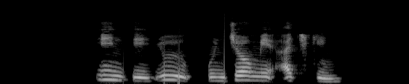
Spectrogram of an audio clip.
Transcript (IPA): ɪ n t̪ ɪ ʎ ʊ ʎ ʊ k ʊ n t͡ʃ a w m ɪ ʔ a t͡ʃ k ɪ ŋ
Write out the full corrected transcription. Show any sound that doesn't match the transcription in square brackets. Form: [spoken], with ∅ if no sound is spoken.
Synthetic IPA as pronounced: ɪ n t̪ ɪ ʎ ʊ [j] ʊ [p] ʊ n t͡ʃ a w m ɪ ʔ a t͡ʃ k ɪ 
